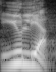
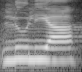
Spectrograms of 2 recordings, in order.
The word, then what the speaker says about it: Iulia: Pronounce यूलिया। यूलिया। एंड the spellings are आई यू एल आई ए। सो आई I think you know I mean why I everyone is calling me लूलिया लोलिया बट लोलिया लोलिया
